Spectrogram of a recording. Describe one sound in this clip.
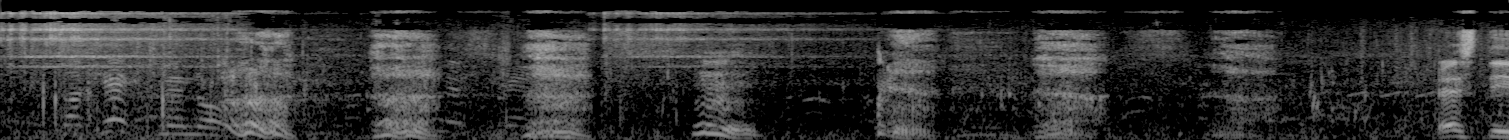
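A man pants and puffs heavily.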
